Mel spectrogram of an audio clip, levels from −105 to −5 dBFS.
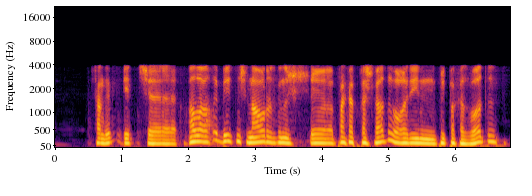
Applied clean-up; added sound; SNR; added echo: neural mask model DeepFilterNet 3.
